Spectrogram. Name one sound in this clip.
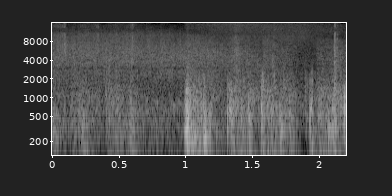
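A wooden door thuds open.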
